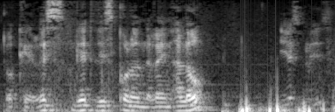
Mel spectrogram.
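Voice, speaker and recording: A man with a Ugandan accent hosting a radio phone-in, briskly taking calls. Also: medium pitch, steady tone, distant mic, heavy background noise. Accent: Ugandan English. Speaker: radio host.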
